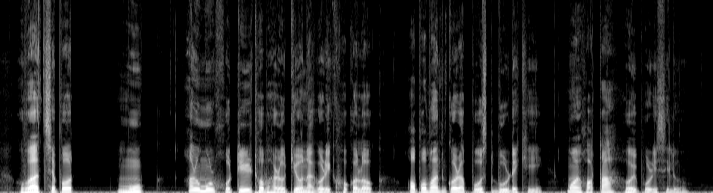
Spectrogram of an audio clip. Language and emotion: Assamese, sad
